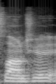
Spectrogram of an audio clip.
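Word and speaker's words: sláinte: nice um and yeah I'm going with slancha and not the actual Irish pronunciation because um I don't know how to falize all of those sounds effectively so I'm not gonna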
